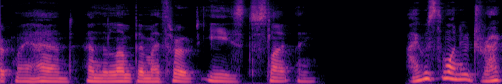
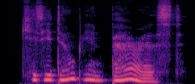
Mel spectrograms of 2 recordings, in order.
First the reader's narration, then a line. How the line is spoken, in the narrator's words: she said kindly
